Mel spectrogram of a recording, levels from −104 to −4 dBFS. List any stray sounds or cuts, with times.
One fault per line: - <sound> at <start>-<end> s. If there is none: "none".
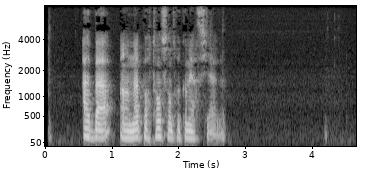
none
